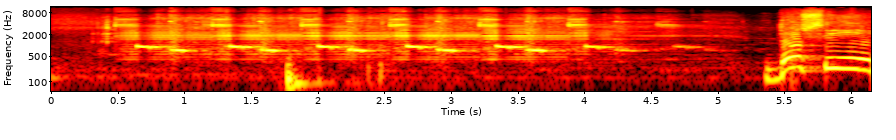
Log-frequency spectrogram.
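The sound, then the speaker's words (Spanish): A cuckoo clock ticks steadily while bright, evenly spaced chiming notes repeat for several seconds, marking the hour; a loud voice cuts in at the very end. “un momento importante, la hora. Claro, ¿y con quién? Con el pajarito cucú.”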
